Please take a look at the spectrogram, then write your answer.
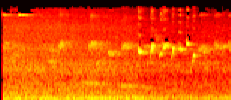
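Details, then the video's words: Red-whiskered bulbul singing in the song styles called Phet and Prachathipat: a quick burst of bright, warbled whistled notes over steady low rumbling background noise. "นกกรงหัวจุก เพลงเพชร เพลงประชาธิปปัตย์"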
